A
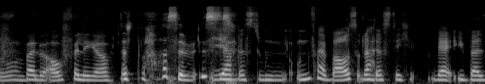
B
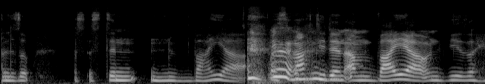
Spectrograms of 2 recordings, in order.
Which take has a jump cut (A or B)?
A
